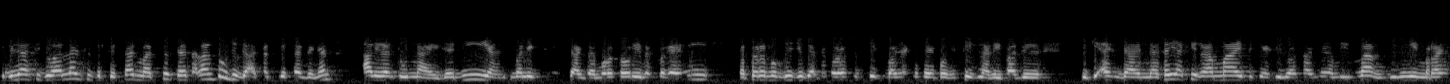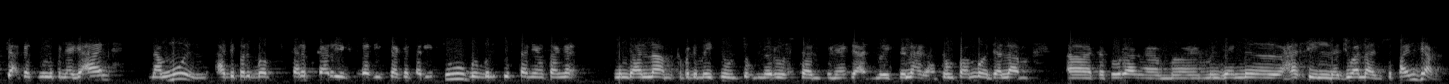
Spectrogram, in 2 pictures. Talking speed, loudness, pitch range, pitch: 155 wpm, -26 LUFS, 165-200 Hz, 180 Hz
